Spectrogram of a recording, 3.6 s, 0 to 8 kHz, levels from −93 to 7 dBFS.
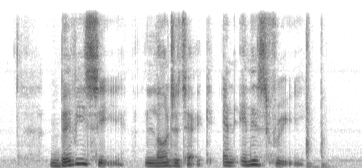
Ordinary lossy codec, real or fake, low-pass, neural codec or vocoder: none; fake; 7.2 kHz; vocoder, 44.1 kHz, 128 mel bands every 512 samples, BigVGAN v2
